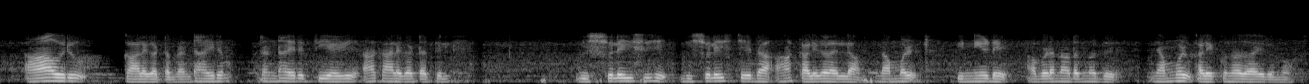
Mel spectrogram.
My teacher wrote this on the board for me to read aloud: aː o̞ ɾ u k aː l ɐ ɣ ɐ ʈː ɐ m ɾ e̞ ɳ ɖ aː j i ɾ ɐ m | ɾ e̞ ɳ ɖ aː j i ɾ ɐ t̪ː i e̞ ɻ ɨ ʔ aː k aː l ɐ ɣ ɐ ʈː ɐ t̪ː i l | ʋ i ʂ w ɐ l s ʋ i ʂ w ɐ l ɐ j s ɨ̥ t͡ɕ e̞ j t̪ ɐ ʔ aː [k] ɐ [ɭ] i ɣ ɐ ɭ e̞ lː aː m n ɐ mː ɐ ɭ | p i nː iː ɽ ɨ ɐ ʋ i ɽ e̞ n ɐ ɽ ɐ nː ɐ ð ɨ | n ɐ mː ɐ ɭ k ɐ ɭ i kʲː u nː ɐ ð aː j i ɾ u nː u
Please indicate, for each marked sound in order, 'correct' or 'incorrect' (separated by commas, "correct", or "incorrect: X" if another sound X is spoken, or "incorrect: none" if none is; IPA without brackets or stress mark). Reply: correct, correct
